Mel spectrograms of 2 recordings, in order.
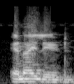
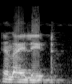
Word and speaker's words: annihilate: एनाइलेट, इट is pronounced as एनाइलेट, एनाइलेट।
